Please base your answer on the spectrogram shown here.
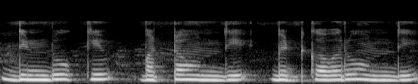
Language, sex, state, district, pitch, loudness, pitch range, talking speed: Telugu, female, Telangana, Hyderabad, 215 Hz, -13 LUFS, 205-230 Hz, 100 wpm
